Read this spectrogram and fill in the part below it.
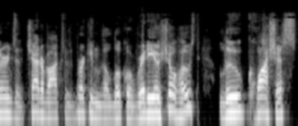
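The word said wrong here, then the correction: Lou Quacious: And it took me a second to get that. I guess I should pronounce it Luquacious.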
